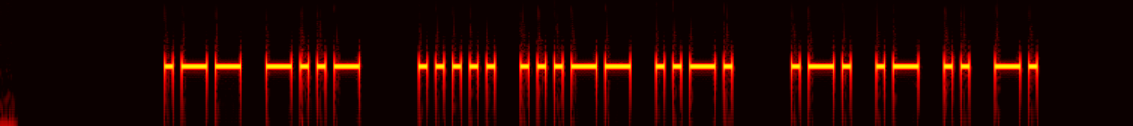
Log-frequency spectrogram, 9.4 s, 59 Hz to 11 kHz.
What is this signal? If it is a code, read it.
Morse code, heard as a keyed tone, about 17 wpm, 700 Hz. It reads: WX 53F RAIN
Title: Practice QSO - Exchange 2 - Info - 17wpm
